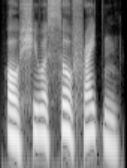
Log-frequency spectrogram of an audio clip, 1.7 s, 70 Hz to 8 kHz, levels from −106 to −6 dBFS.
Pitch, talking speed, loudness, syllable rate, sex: 170 Hz, 175 wpm, -18 LUFS, 4.8 syllables/s, male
